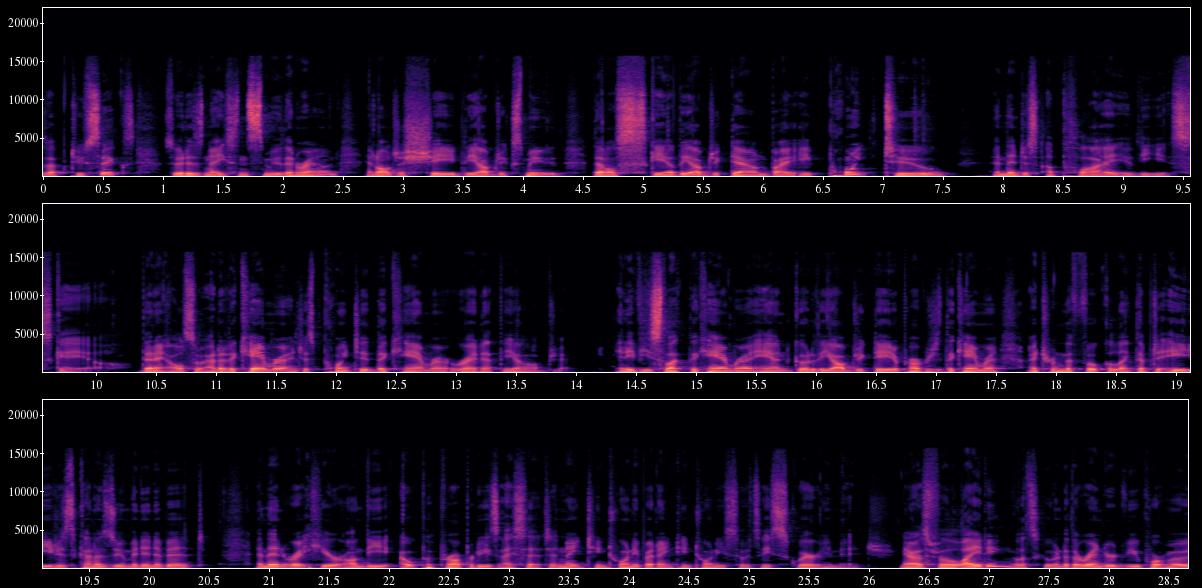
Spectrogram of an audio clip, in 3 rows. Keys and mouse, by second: 1.3 click, 1.8 w, 3.9 middle click, 6.4 s, 8.3 ctrl+a, 9.8 shift+middle drag, 10.3 alt+h, 10.3 a, 10.4 click, 10.7 g, 11.6 KP_0, 12.9 shift+middle drag, 14.3 g, 15.1 shift+middle click, 17.9 click, 24.7 shift+middle click, 25.4 middle drag, 26.4 shift+middle drag, 26.8 z, 28.3 right drag.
